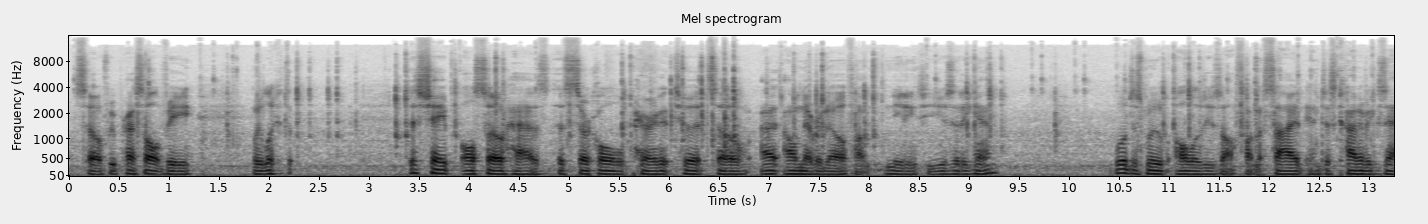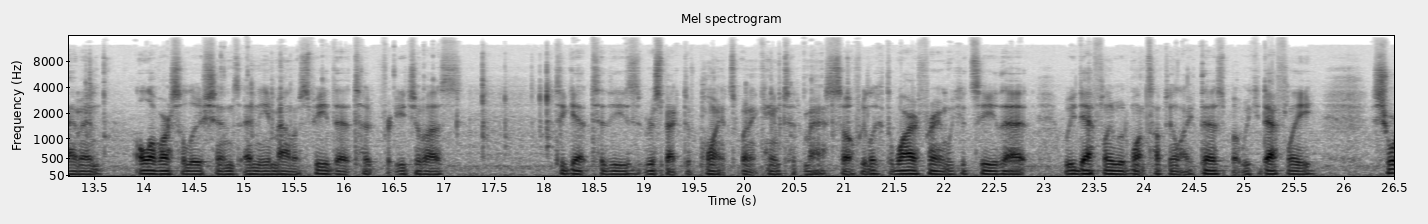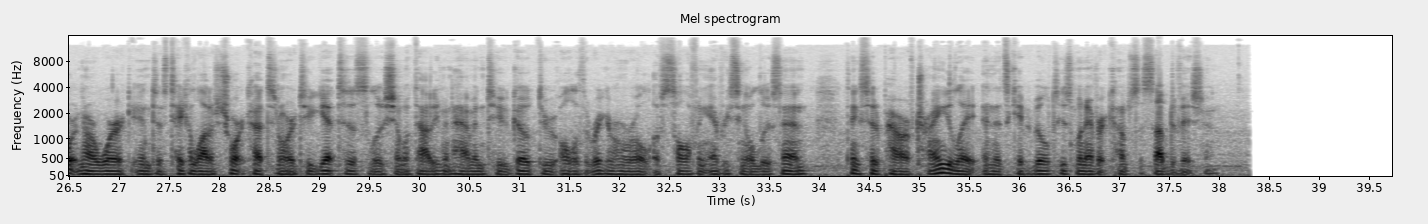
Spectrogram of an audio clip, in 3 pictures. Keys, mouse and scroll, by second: 0.0 click, 0.6 alt+v, 1.3 click, 1.6 shift+middle click, 2.2 ctrl+z, 3.1 2, 4.0 alt+h, 4.6 click, 5.5 alt+p, 5.9 Down, 6.4 Return, 7.0-9.1 typing, 8.5 click, 9.6 click, 10.0 shift+click, 10.9 g, 11.1 x, 11.4 click, 11.7 alt+a, 12.1 shift+middle click, 12.4 middle click, 12.8 shift+middle click, 13.4 alt+a, 13.9 scroll up 1, 14.2-14.7 scroll down 1, 14.7 middle click, 15.1 alt+v, 15.6 click, 16.1 middle click, 16.1 middle click, 16.7 click, 17.3 ctrl+3, 18.8 click, 20.1 alt+v, 20.5 click, 20.9 alt+a.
